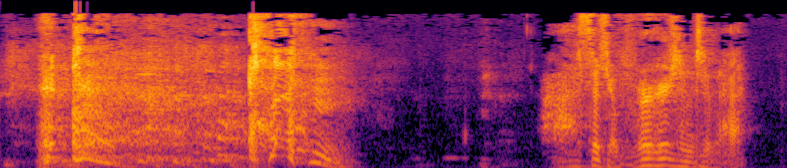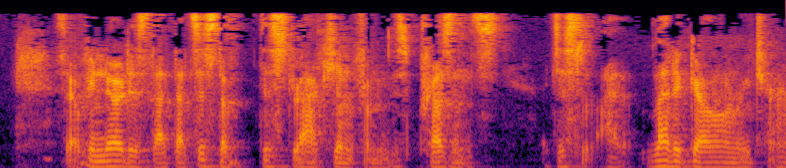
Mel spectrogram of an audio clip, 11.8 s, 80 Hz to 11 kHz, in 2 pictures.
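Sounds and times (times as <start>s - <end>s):
rasping throat clearing: 0.2s - 1.0s, 1.9s - 2.8s
laughter: 0.2s - 1.9s
person coughing: 0.3s - 1.2s, 1.8s - 2.8s
speech: 2.4s - 2.7s, 4.3s - 11.7s.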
